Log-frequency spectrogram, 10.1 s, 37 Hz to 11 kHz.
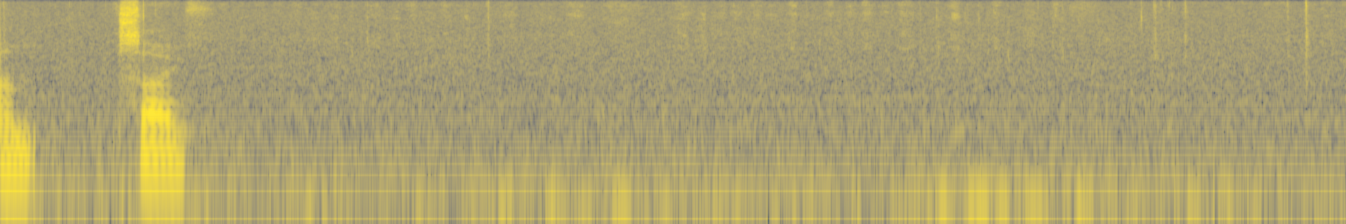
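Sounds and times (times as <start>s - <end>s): low room hiss: 0.0s - 10.0s
stylus scratching on tablet: 2.2s - 9.0s.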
